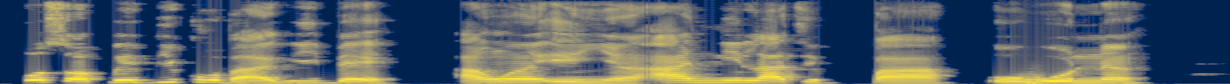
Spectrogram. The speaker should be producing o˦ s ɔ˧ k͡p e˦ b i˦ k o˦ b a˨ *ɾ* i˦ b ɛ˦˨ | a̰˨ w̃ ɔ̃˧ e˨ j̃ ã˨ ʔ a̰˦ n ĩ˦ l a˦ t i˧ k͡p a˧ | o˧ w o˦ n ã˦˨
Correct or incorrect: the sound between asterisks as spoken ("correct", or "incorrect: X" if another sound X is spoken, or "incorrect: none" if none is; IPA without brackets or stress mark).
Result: correct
